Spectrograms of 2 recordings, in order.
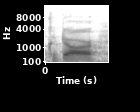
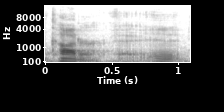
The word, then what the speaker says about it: Khadr: a little tangent here you keep calling him Kadar and I call him cter what's the difference in the pronunciation uh I think it's just largely a my mother's actually from Afghanistan that's how she pronounces it that's okay so maybe we're putting a Canadian kind of expression on or a Canadian pronunciation on it I may well put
